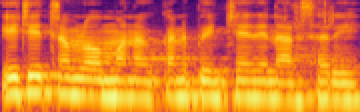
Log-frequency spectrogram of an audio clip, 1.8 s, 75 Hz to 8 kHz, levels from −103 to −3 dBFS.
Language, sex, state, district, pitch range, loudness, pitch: Telugu, male, Telangana, Komaram Bheem, 140-150 Hz, -14 LUFS, 145 Hz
